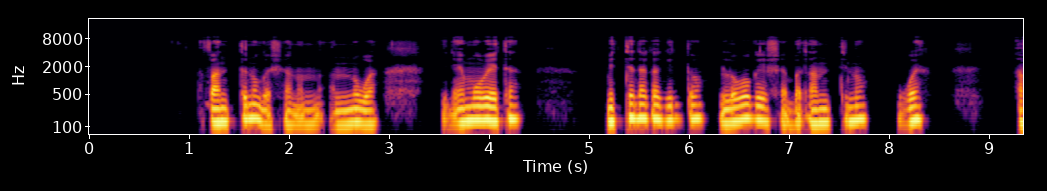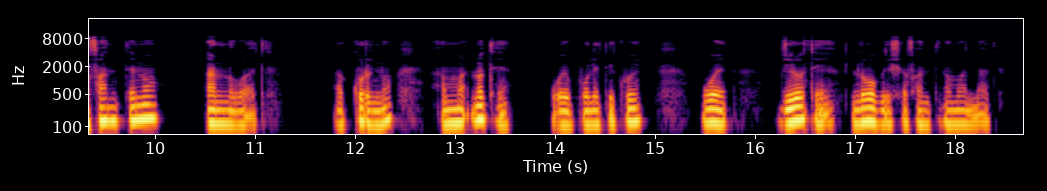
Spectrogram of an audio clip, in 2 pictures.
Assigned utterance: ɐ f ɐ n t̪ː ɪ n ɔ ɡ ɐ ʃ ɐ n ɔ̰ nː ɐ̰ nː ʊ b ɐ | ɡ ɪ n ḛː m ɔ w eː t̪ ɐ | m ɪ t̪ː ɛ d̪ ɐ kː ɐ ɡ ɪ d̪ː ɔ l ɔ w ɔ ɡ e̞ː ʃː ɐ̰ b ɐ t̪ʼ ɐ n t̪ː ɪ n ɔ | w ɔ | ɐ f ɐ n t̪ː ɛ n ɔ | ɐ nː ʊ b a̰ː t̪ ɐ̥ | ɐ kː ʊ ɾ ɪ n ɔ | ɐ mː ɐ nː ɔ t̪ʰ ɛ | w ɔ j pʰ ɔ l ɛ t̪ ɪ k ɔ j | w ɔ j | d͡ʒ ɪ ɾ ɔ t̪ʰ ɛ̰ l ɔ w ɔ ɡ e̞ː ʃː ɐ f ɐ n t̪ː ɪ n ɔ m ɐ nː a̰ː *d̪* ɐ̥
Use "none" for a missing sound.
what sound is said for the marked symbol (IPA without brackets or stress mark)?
t̪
